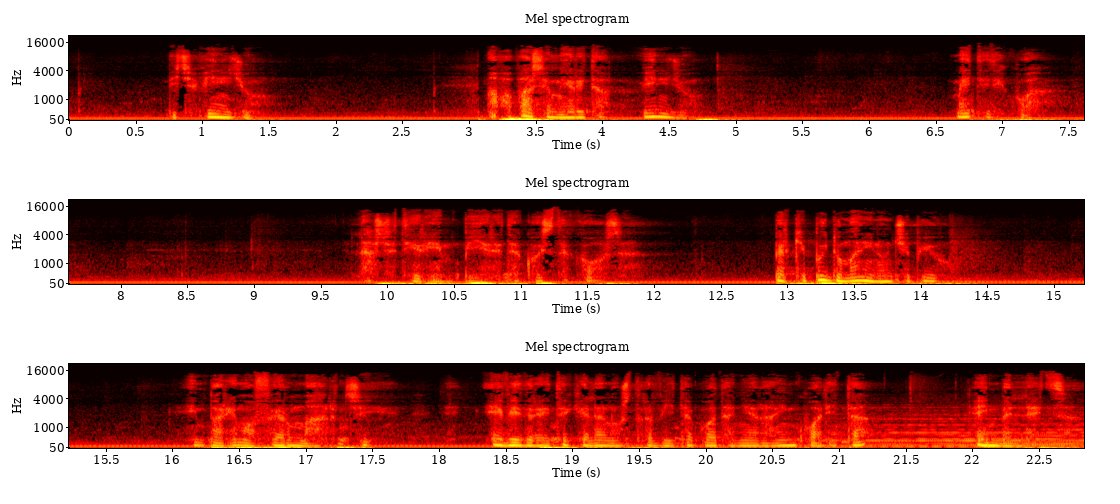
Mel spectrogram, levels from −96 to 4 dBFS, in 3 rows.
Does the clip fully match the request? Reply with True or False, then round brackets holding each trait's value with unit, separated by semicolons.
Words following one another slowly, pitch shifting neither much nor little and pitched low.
True (95 wpm; 4.3 semitones; 105 Hz)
